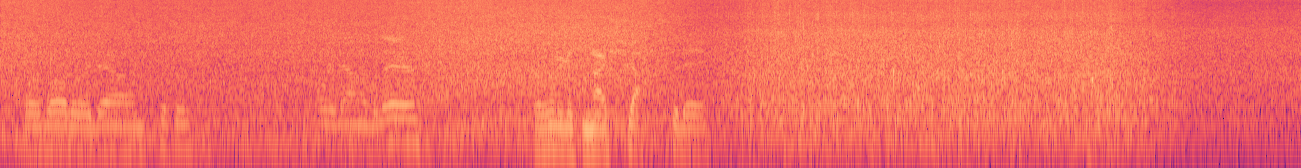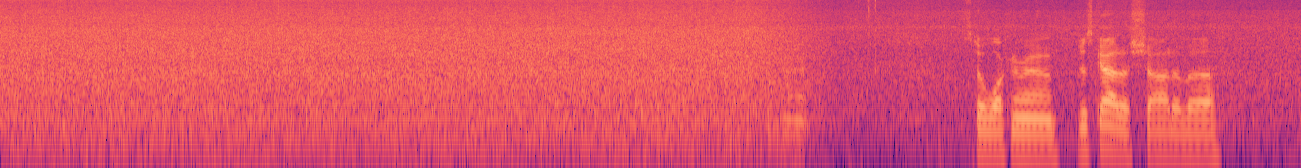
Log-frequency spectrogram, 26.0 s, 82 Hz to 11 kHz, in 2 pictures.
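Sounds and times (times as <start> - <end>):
creek and waterfall rushing: 0.0 - 26.0.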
